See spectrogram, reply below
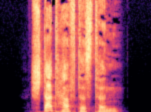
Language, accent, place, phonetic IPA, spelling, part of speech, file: German, Germany, Berlin, [ˈʃtathaftəstn̩], statthaftesten, adjective, De-statthaftesten.ogg
- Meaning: 1. superlative degree of statthaft 2. inflection of statthaft: strong genitive masculine/neuter singular superlative degree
